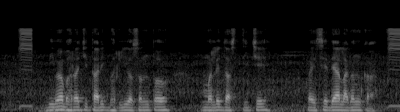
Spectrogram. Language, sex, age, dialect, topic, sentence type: Marathi, male, 36-40, Varhadi, banking, question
